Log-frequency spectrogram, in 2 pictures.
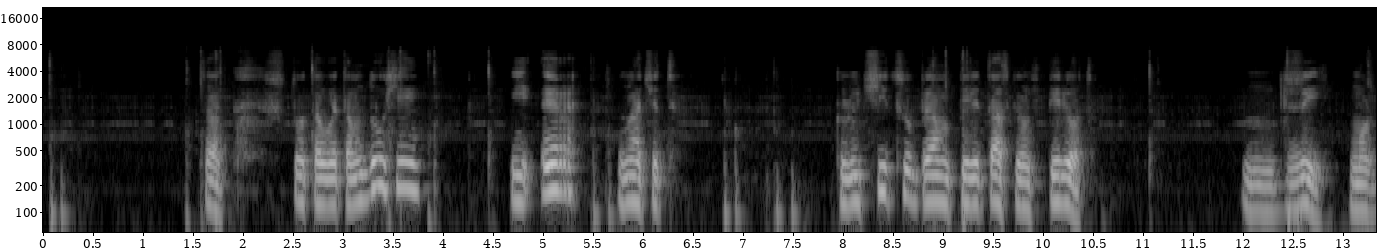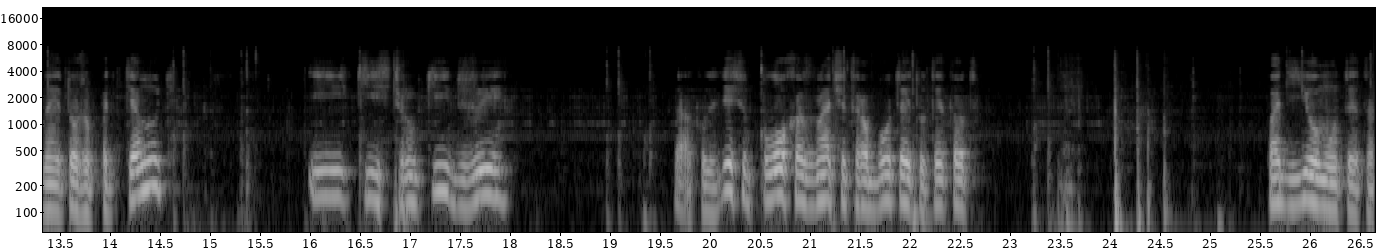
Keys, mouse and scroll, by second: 0.1 g, 1.8 middle click, 3.4 click, 3.9 middle click, 5.5 t, 6.8 t, 7.3 r, 9.3-11.1 middle drag, 12.5 g, 14.6 click, 15.4-16.5 middle drag, 16.8 g, 19.4-20.5 middle drag, 20.5 scroll down 1, 21.2 click, 22.1 g, 24.3 ctrl+z, 25.8 click.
